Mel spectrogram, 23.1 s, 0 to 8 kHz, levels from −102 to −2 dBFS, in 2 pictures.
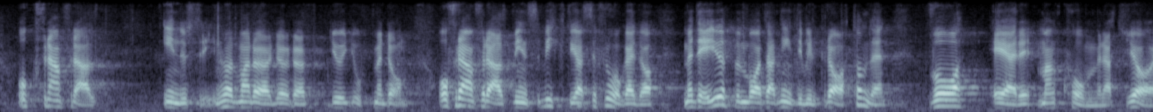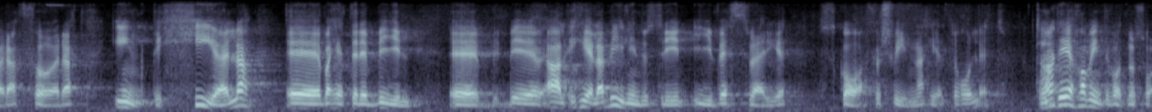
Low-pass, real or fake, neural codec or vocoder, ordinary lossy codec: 7.2 kHz; real; none; Opus, 32 kbps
